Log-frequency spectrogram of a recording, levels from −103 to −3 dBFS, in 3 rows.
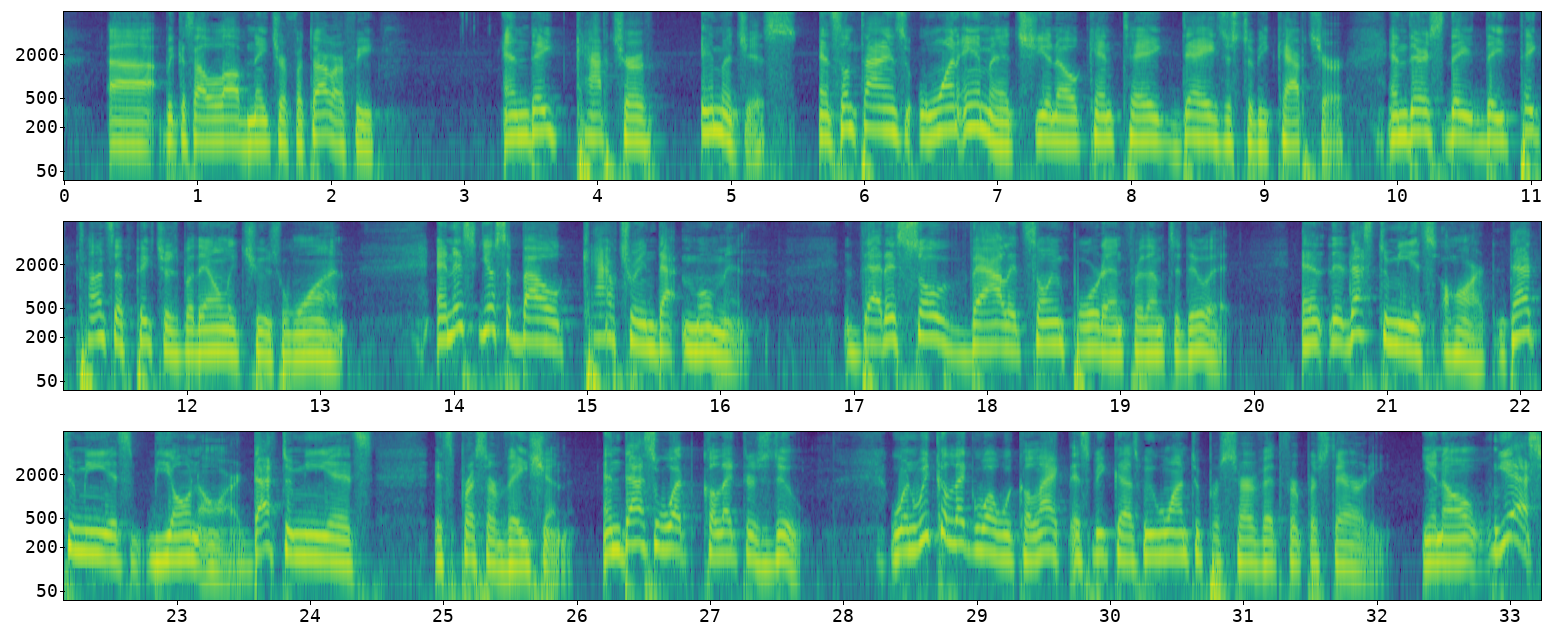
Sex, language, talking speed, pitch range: male, English, 170 wpm, 125-165 Hz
